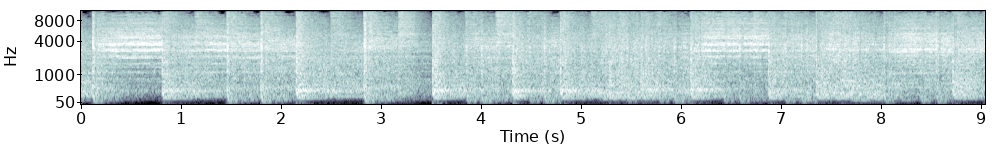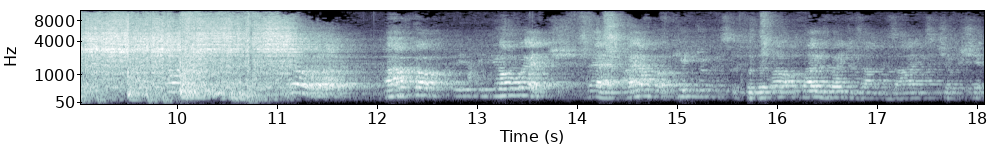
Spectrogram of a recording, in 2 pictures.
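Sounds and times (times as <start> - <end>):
drum kit playing steady beat: 0.0 - 11.5
other band instruments: 0.0 - 12.0.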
